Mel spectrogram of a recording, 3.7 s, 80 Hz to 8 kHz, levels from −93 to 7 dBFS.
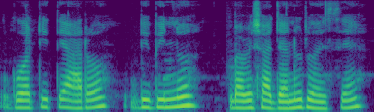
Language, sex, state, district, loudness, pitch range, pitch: Bengali, female, Assam, Hailakandi, -15 LUFS, 190-220 Hz, 205 Hz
